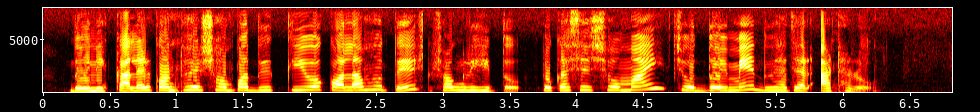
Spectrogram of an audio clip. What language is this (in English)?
Bangla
